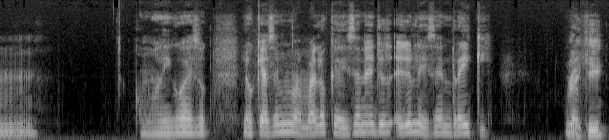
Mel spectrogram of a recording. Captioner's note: speaking spanish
